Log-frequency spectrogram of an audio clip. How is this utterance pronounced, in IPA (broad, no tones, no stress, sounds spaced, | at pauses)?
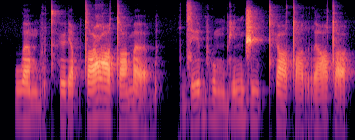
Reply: w ɐ m b u t̪ʰ ø ɾ e b tˤ u ʕ e tˤ ø m ɐː b | d͡z ɪː b ɦ u m b i n d͡ʒ i p t̪ʰ ʏː tˤ oː r ɐː tˤ y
